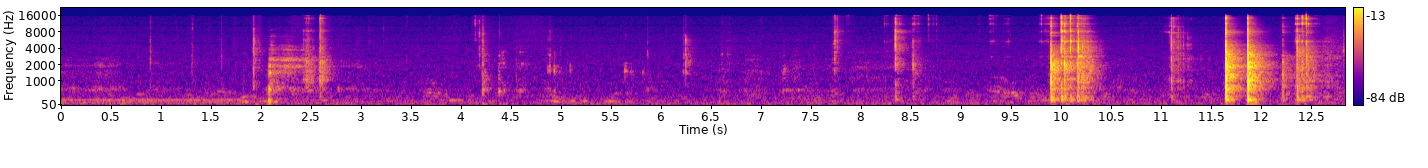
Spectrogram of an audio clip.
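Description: Plastic pen parts being handled while an ink refill is tried in a pen body: scattered light clicks and taps, with a louder clattery rattle about ten seconds in and another sharp click near the end.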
